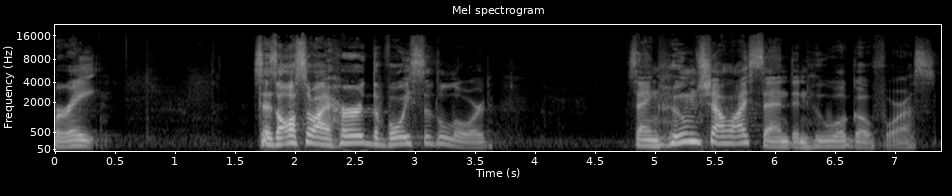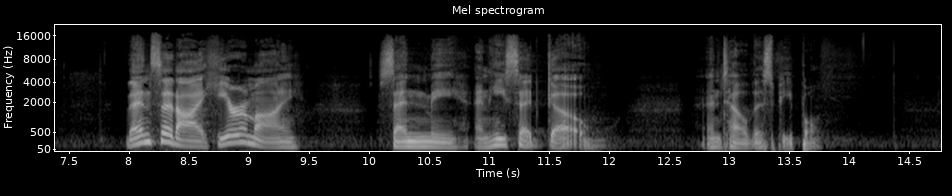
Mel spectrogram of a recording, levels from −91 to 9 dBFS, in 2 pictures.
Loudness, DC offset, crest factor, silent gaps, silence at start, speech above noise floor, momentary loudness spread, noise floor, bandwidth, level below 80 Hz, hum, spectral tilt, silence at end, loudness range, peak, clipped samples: -29 LUFS; under 0.1%; 26 dB; none; 0 s; 45 dB; 18 LU; -75 dBFS; 17 kHz; -70 dBFS; none; -4 dB/octave; 1.05 s; 7 LU; -6 dBFS; under 0.1%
